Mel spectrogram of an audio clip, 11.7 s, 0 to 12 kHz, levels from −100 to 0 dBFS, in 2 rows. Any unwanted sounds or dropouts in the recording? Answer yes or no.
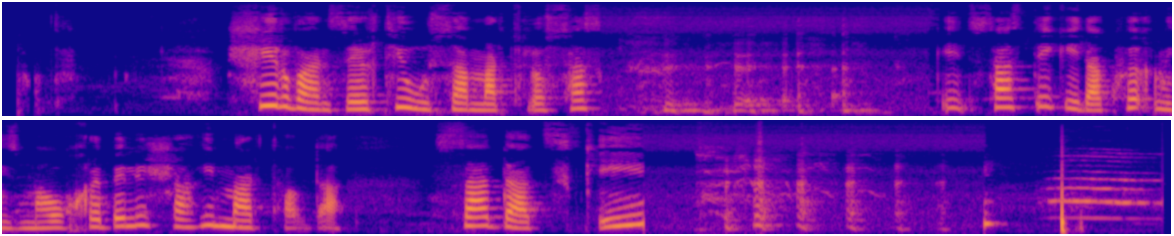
yes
